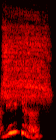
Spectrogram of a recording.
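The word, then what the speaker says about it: Nečas: It rhymes with Brock. Yep. Martin Nikash. Nikash.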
